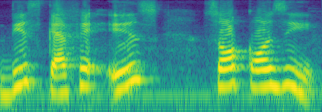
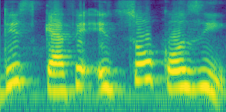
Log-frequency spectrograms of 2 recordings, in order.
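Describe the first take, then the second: First: Measured, with a clear mid-phrase pause; broken into parts. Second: Said in the usual way. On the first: Shown as a demonstration. Teacher repeats the phrase for learners, in separated parts.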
